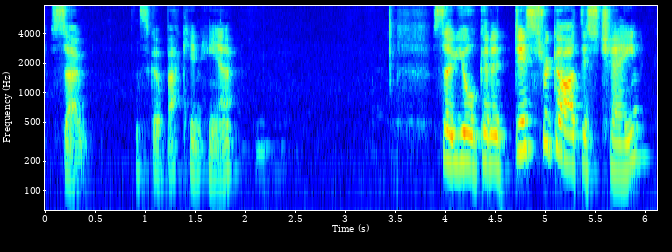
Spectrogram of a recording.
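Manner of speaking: ordinary delivery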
